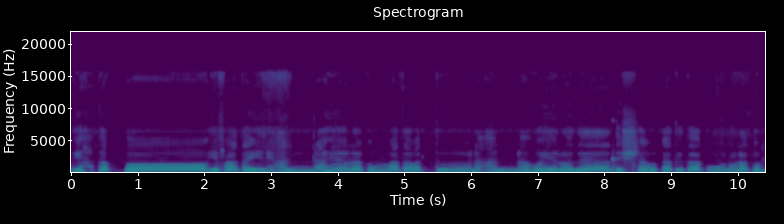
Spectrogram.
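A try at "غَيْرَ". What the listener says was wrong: Tadi terbaca seperti kurang sempurna ya sukunnya. Jadi seperti ghayra. Ya, harusnya kan ghay, i. Anna ghayra dhati syawkati, bukan anna ghayra. Nah, tadi kan seperti e. Ya, harusnya sempurnakan ghayra. Bagaimana menyempurnakan? Cara menyempurnakan seperti ini tuh rahang bawah ditarik ke bawah. Ghay, nah, turun. Ghay. Itu memang caranya begitu.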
